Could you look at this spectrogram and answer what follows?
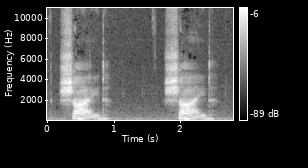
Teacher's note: I as in by diphthong. Therefore, it is case 2, and the ED is pronounced as the D sound.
